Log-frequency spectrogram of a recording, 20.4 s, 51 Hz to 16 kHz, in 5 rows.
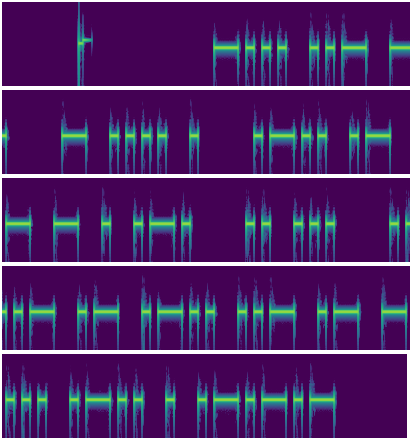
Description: Morse code, heard as a keyed tone, about 15 wpm, 700 Hz. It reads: BUT THE LATTER IS VALUABLE.
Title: Sentences from Top 1600 Words 15wpm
